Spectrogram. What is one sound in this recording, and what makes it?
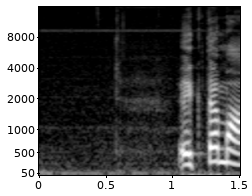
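A woman speaks clearly into a microphone, like a news presenter.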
